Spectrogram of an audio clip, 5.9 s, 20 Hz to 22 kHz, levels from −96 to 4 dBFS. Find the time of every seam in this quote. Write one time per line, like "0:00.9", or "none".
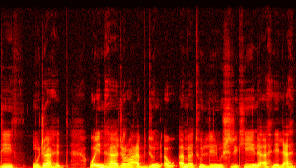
none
